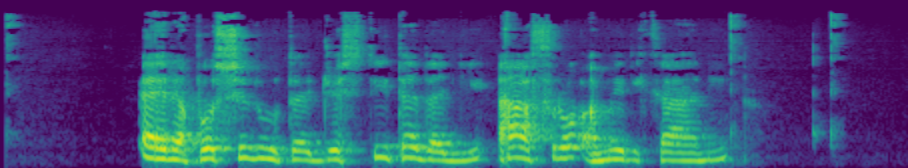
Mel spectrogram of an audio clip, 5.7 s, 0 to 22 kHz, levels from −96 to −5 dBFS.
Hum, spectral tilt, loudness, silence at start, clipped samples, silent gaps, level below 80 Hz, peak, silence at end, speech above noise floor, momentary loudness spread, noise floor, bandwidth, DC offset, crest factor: none; -4 dB/octave; -18 LUFS; 0.05 s; under 0.1%; none; -64 dBFS; -2 dBFS; 0.45 s; 55 dB; 17 LU; -73 dBFS; 16.5 kHz; under 0.1%; 18 dB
